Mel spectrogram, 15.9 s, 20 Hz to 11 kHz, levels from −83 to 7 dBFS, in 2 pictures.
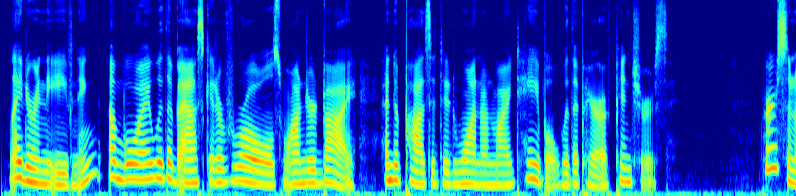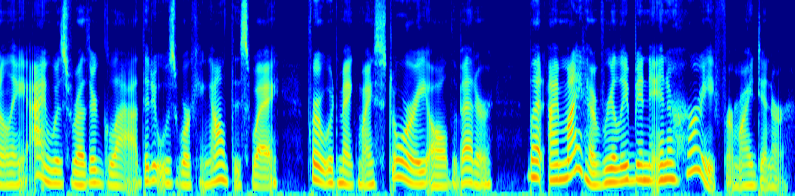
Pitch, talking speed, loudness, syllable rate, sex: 185 Hz, 215 wpm, -22 LUFS, 5.7 syllables/s, female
